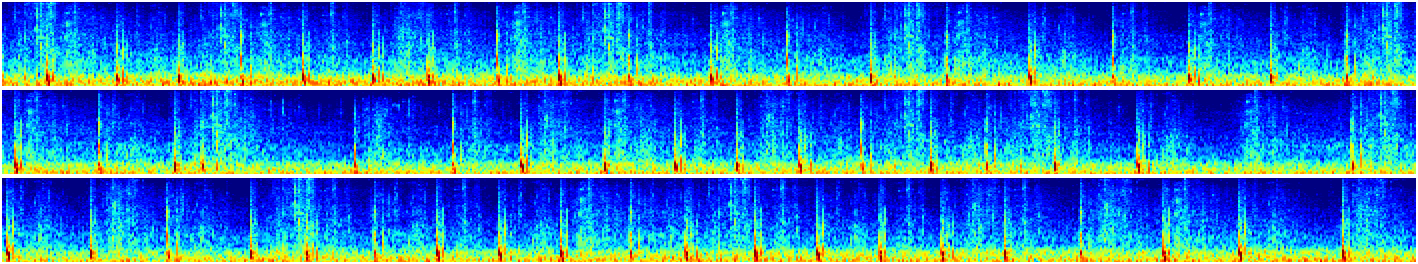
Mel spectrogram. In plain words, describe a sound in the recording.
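Armoured footsteps clank quickly on stone, in a large echoing hall.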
